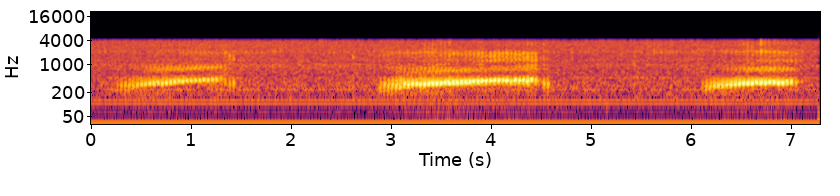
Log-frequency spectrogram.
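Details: A domestic male cat purring, a sound his vet likens to a tree frog's trill: three long, loud, rattling bursts, each one to one and a half seconds, rising slightly in pitch, separated by quieter purring over a steady low hum.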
